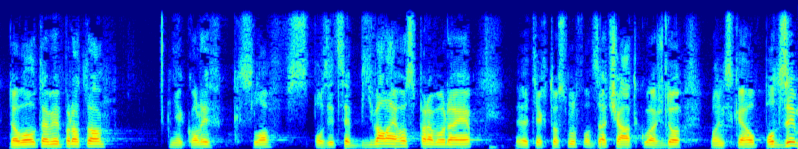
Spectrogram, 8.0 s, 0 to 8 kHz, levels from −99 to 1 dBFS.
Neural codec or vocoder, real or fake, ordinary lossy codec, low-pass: none; real; none; 7.2 kHz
